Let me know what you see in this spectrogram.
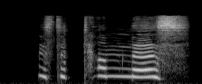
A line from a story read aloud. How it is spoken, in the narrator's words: bawled Lucy in his ear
